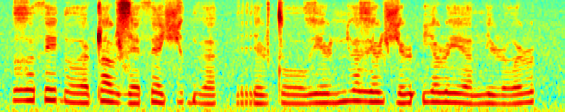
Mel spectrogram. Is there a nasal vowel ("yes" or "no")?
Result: no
